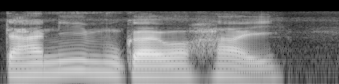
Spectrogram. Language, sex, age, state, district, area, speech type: Bodo, male, 18-30, Assam, Kokrajhar, rural, spontaneous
